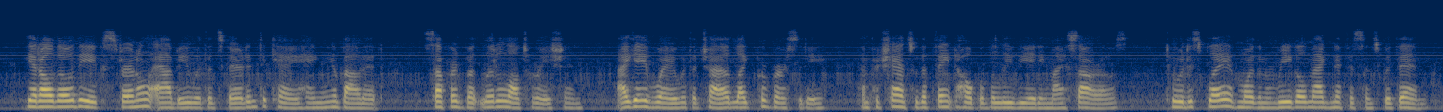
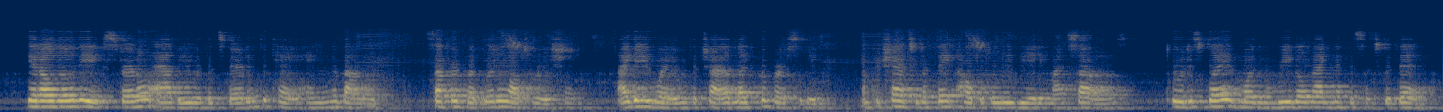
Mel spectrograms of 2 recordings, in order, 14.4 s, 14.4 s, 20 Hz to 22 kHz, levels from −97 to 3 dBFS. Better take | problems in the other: first | noise reduction (neural separator model SepFormer DNS4)

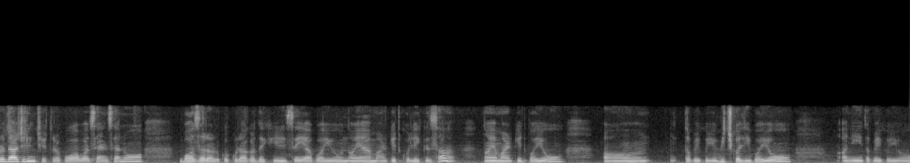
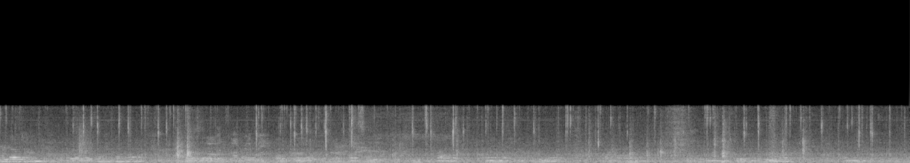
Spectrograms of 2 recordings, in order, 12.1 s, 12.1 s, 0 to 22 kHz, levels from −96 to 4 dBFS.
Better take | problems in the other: first | background sound (Sink (filling or washing) / Water tap, faucet / Water); as loud as the speech // room echo; dies away in 0.6 s

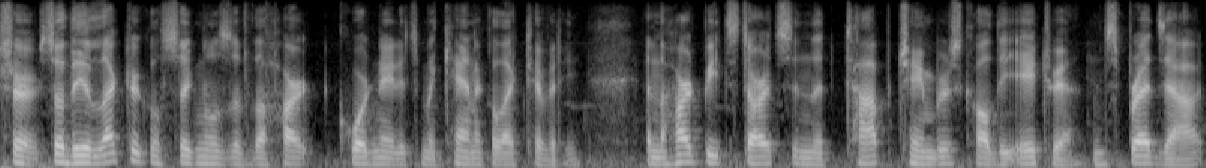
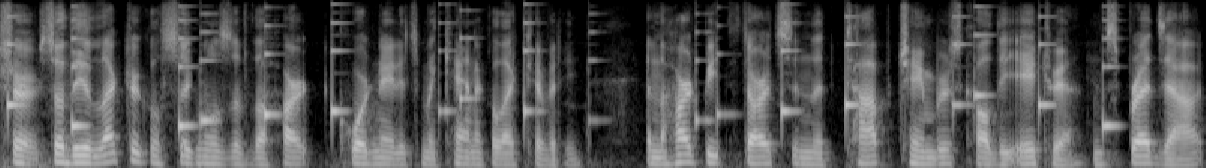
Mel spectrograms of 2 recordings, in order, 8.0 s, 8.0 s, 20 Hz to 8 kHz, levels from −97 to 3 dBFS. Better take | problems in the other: first | noise reduction (neural mask model RNNoise)

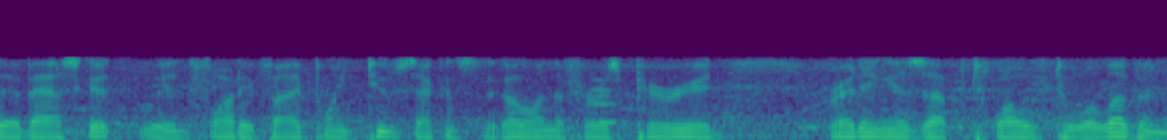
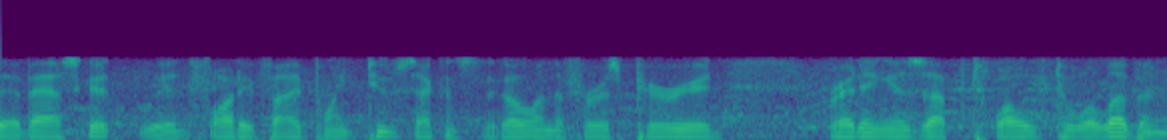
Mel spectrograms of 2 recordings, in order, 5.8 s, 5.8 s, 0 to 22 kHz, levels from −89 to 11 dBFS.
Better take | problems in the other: second | background sound (Wind instrument, woodwind instrument); 14 dB below the speech // room echo; dies away in 1.1 s

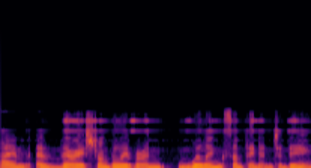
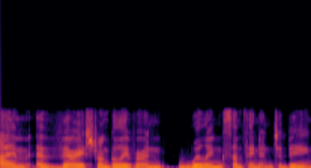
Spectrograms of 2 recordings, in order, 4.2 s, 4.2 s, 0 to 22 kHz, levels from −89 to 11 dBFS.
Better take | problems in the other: second | noise reduction (neural mask model DeepFilterNet 3)

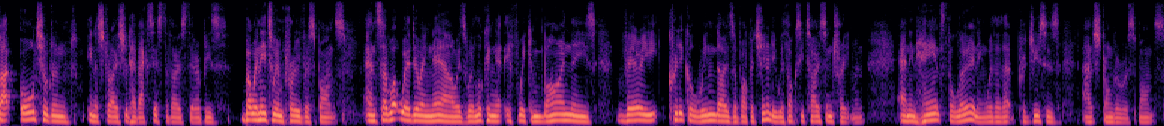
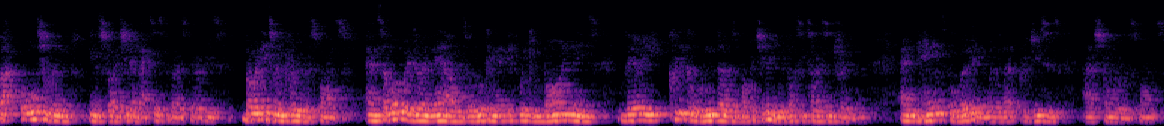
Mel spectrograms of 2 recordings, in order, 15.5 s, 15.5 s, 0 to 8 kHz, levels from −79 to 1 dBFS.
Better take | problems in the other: first | room echo; dies away in 0.8 s

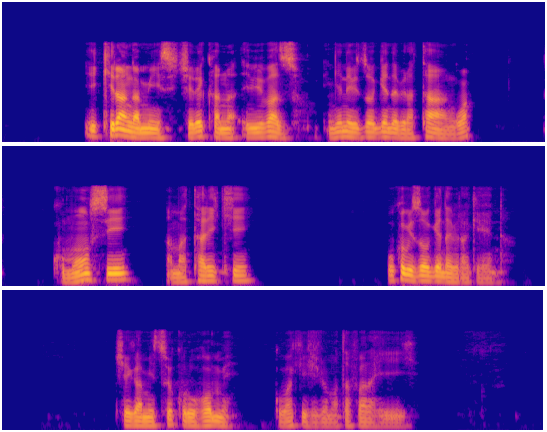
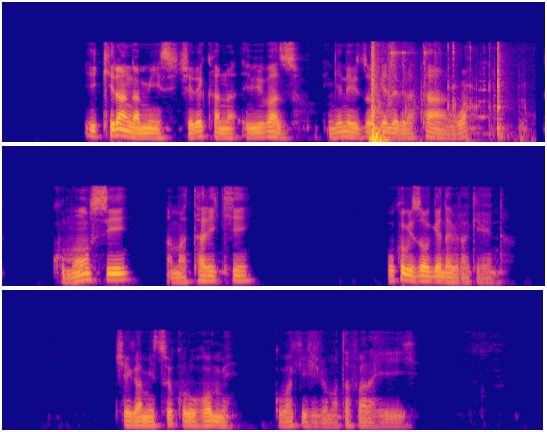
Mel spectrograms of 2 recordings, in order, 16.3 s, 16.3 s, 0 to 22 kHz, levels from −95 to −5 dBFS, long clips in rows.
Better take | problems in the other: first | background sound (Thump, thud); 4 dB above the speech

